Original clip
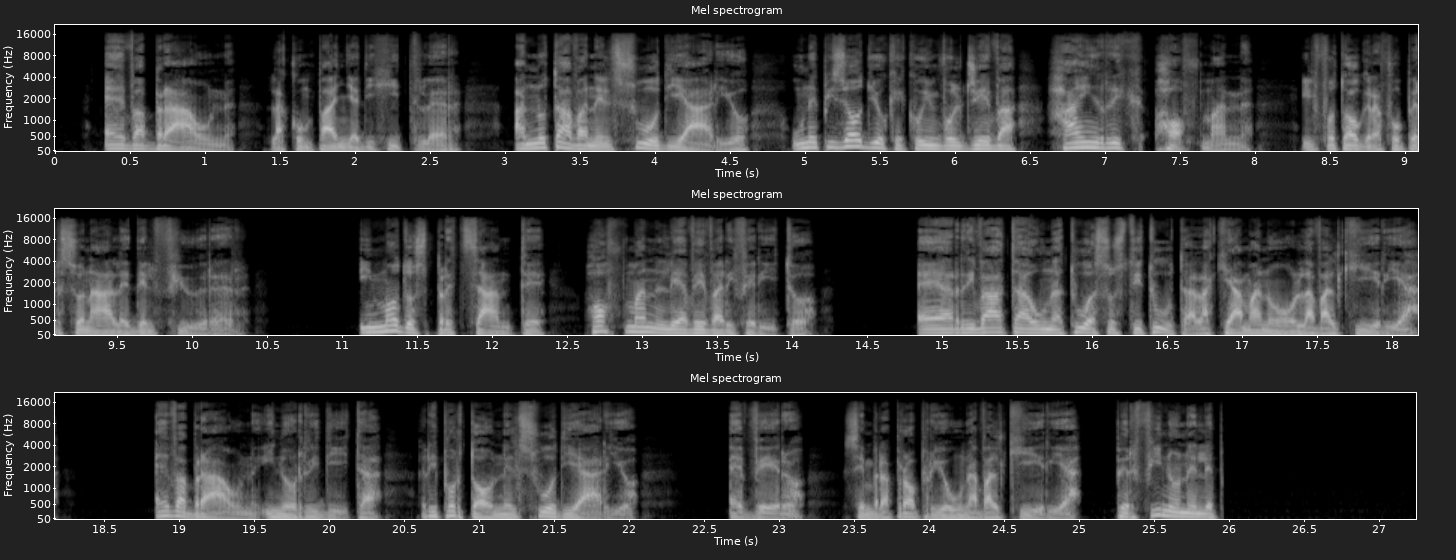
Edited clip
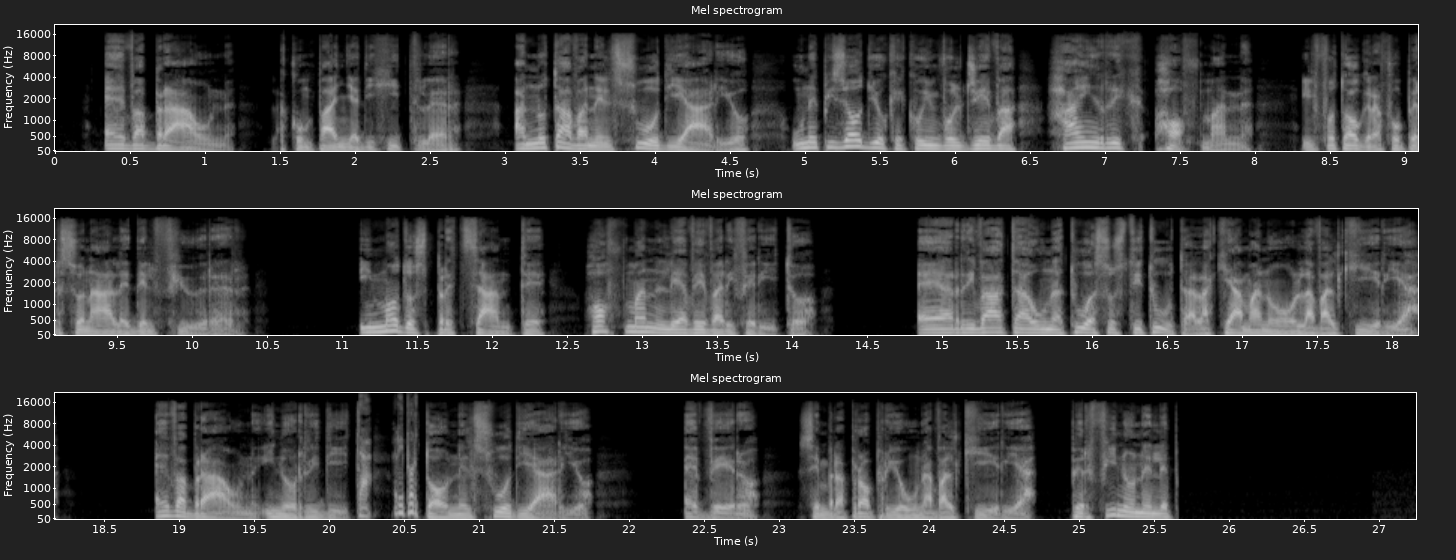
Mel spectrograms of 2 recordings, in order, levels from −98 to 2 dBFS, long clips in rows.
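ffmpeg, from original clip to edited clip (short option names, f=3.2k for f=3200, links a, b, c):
-filter_complex "[0:a]asplit=4[a][b][c][d];[a]atrim=end=1.5,asetpts=PTS-STARTPTS,afade=t=out:st=0.93:d=0.57[e];[b]atrim=start=1.5:end=20.194,asetpts=PTS-STARTPTS,afade=t=in:d=0.004:c=hsin[f];[c]atrim=start=20.19:end=20.88,asetpts=PTS-STARTPTS,asetrate=78057,aresample=44100[g];[d]atrim=start=20.876[h];[e][f]concat=n=2:v=0:a=1[i];[i][g]acrossfade=d=0.004:c1=hsin:c2=hsin[j];[j][h]acrossfade=d=0.004:c1=hsin:c2=hsin"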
